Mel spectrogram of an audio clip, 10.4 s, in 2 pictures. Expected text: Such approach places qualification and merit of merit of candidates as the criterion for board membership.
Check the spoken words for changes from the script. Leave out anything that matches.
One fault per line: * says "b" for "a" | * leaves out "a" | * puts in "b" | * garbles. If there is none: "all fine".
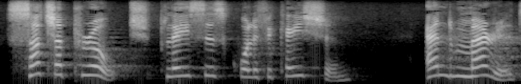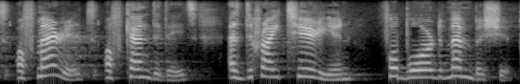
all fine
